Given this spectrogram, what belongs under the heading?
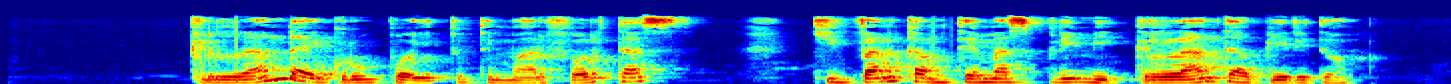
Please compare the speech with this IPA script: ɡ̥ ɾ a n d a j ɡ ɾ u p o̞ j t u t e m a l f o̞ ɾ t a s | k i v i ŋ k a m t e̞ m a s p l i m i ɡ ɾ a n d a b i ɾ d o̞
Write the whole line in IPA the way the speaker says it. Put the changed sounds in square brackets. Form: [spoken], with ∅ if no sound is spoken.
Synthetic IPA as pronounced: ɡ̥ ɾ a n d a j ɡ ɾ u p o̞ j t u t e m a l f o̞ ɾ t a s | k i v [a] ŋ k a m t e̞ m a s p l i m i ɡ ɾ a n [t] a b i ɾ d o̞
